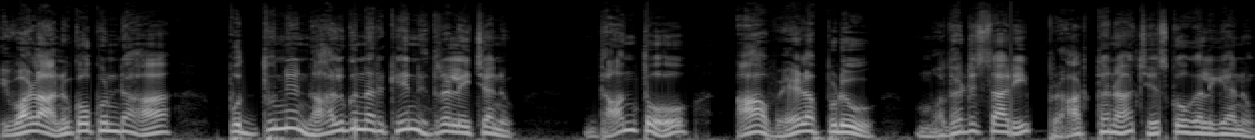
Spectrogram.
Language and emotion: Telugu, surprised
